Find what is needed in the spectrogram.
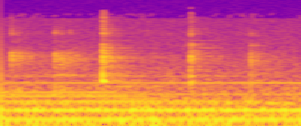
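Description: Near silence: a steady electrical hum with a few faint clicks.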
